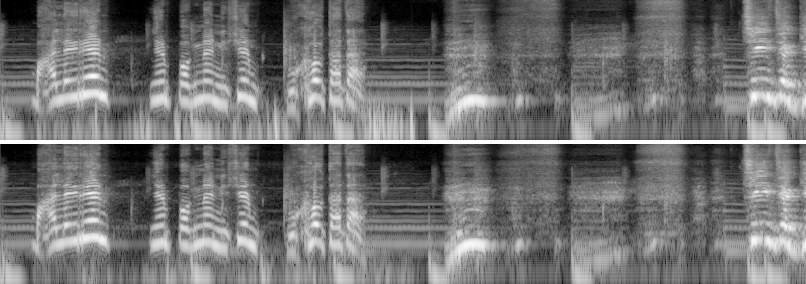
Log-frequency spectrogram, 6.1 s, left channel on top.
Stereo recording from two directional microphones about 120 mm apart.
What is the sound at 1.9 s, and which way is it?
Speech, centre (ahead or behind).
